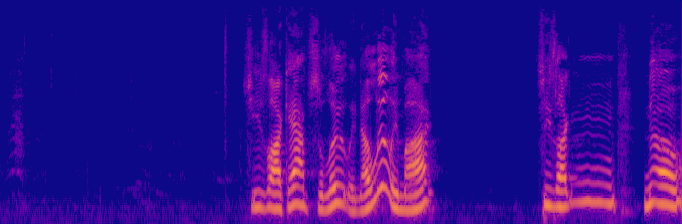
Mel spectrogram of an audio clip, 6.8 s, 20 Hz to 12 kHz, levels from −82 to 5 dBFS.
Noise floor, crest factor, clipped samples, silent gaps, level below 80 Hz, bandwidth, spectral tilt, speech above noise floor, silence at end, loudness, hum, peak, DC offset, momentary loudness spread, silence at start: -73 dBFS; 20 dB; under 0.1%; none; -70 dBFS; 10.5 kHz; -6.5 dB/octave; 48 dB; 0 s; -26 LUFS; none; -8 dBFS; under 0.1%; 11 LU; 2.5 s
